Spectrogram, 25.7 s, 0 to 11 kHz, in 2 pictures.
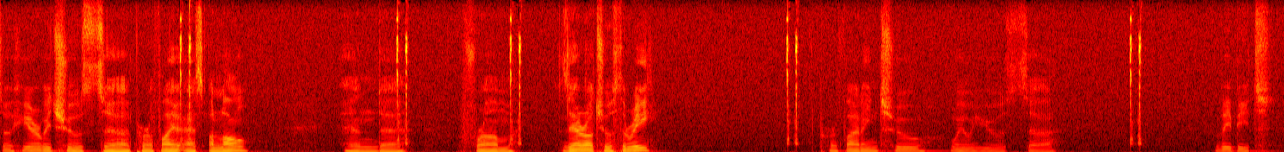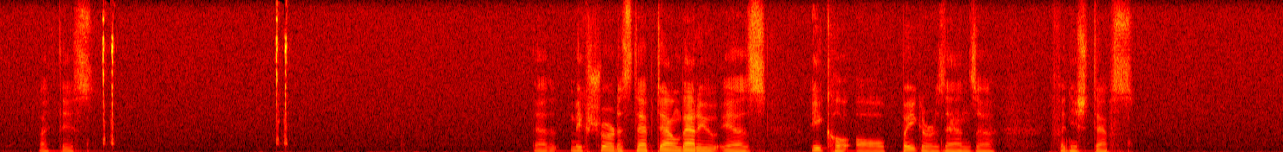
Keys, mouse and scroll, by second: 5.9 3, 8.0 click, 23.7-25.6 scroll down 1.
